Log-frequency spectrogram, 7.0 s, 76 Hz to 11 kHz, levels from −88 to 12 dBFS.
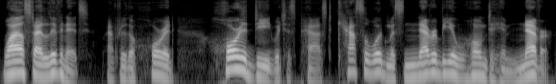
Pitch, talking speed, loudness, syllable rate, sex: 115 Hz, 180 wpm, -21 LUFS, 5.0 syllables/s, male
